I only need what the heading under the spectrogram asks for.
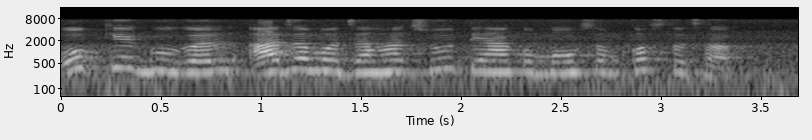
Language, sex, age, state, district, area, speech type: Nepali, female, 18-30, West Bengal, Darjeeling, rural, read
